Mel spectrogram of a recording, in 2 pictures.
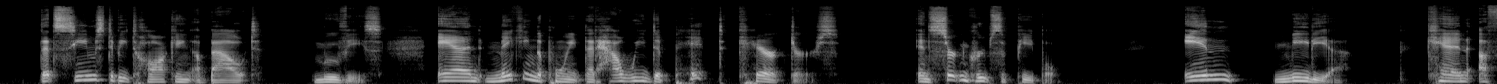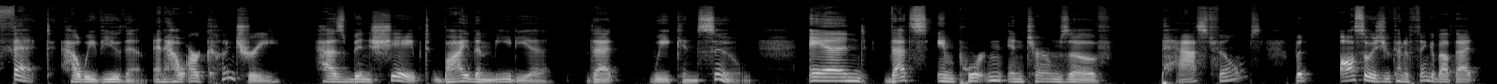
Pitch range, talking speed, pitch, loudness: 115-165 Hz, 120 wpm, 130 Hz, -22 LUFS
